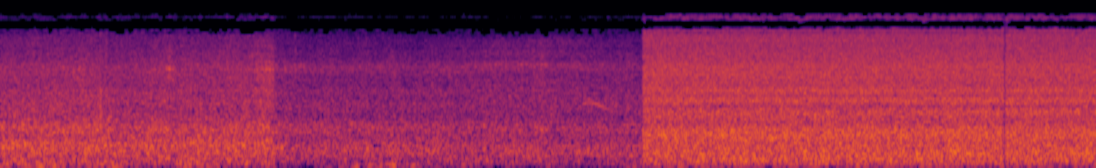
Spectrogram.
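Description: Steady rush of river water, a little quieter after about two seconds. About five seconds in it jumps to the much louder, steady rush of Nelson Falls cascading over rock.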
